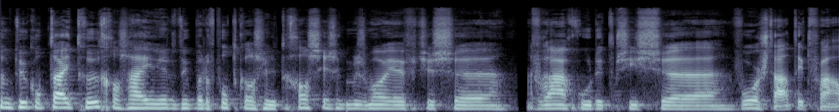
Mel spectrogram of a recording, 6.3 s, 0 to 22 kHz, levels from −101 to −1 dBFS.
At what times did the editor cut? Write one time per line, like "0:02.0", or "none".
0:01.6
0:02.6
0:04.0
0:04.6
